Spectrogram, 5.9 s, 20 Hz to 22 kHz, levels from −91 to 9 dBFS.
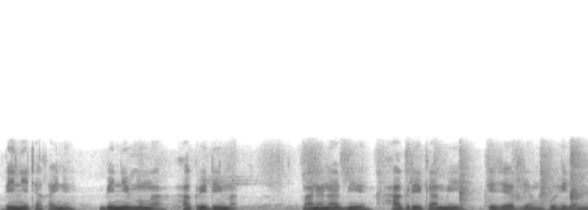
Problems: none marked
